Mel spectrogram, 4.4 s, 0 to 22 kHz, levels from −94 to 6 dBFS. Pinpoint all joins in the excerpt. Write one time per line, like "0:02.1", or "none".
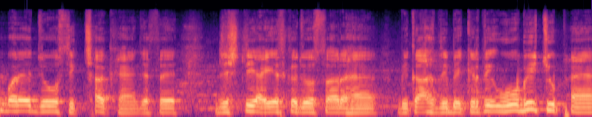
none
